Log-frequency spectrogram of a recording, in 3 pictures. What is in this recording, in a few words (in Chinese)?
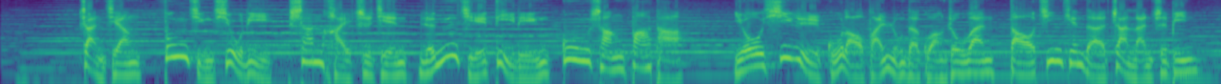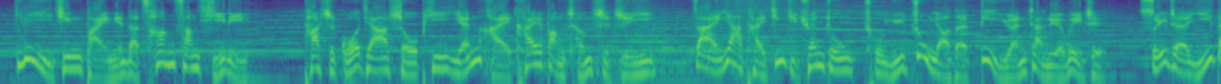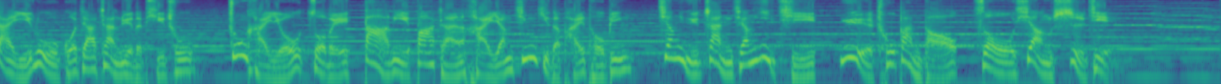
企业宣传深沉大气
